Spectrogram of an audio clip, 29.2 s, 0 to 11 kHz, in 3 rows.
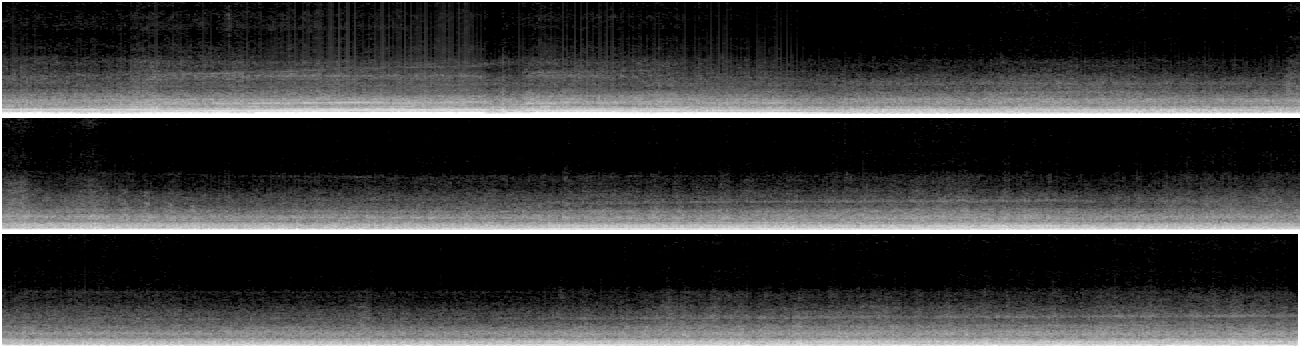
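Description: Yamaha Tracer 900's three-cylinder engine under way, rising in pitch twice in the first four seconds as it pulls harder, then dropping back at about six seconds to a steadier, quieter running note with road and wind noise.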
